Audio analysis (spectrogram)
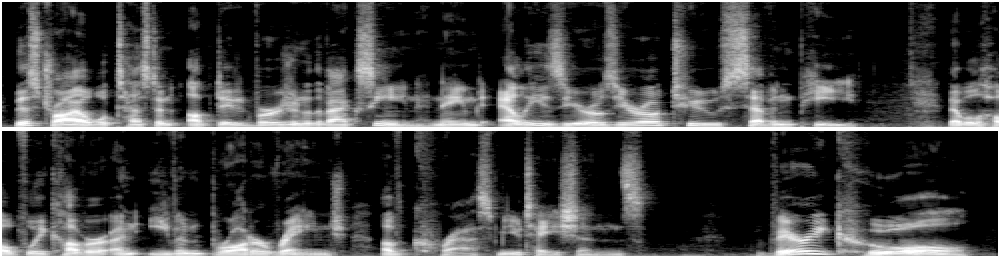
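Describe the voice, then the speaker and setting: The host of a good-news show reads articles aloud, his pitch swinging widely, and he stumbles and restarts over difficult technical terms. Between reports he chats casually and reacts to the live chat.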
